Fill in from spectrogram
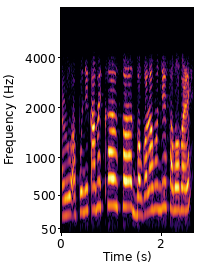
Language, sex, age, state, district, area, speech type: Assamese, female, 18-30, Assam, Kamrup Metropolitan, urban, conversation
